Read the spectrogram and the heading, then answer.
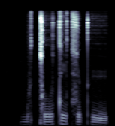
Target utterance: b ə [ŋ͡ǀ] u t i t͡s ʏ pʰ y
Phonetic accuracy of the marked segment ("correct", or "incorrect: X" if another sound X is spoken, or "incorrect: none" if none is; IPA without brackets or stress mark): incorrect: ǀ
